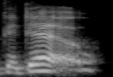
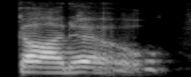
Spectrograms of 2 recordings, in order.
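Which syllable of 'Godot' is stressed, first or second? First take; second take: second; first. First: The stress is on the second syllable. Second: The stress is on the first syllable. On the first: The speaker calls it wrong. "I've been mispronouncing it because I've always called it" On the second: The speaker calls it right. "with the emphasis on God"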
